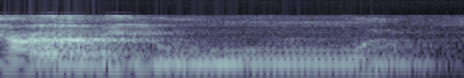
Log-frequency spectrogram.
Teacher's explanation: عاملون میں عین کو 2 حرکات لمبا کریں گے، الف مدہ ہے، کھڑا زبر قائم مقام مد اصلی عین وسط حلق سے ادا ہوگا، میم کو جلدی سے پڑھیں گے اور لام کو لمبا کریں گے۔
